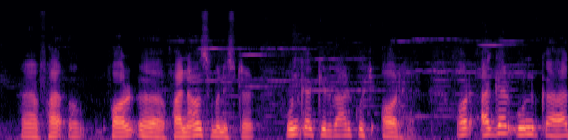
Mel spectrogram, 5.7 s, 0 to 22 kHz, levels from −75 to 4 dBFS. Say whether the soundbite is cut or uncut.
uncut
